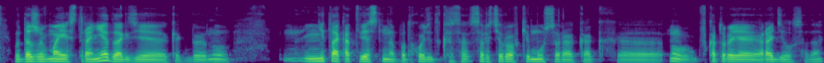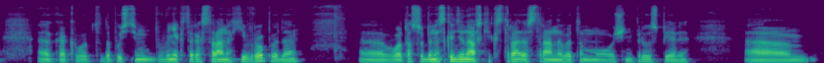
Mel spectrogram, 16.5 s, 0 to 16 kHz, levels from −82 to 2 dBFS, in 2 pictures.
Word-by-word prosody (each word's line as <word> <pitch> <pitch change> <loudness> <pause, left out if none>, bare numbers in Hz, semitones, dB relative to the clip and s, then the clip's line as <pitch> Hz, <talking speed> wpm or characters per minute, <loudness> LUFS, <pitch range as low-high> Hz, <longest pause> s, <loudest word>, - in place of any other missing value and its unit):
Вот 120 - -2
даже 130 0 +6
в - - -1
моей 130 -3 +6
стране, 130 +9 +5
да, 115 -6 +6
где, 110 0 0
как 115 0 -10
бы, 110 -1 -2
ну, 120 -2 -3 0.5
не 135 - 0
так 135 -2 +6
ответственно 125 -1 +2
подходят 115 -1 -3
к - - -10
со 125 +3 -5
сортировке 125 0 0
мусора, 120 -2 0
как, 110 0 -8
а, 110 -1 -4
ну, 115 -6 -1
в - - -15
которой 120 -1 +2
я 110 -1 +3
родился, 110 -1 0
да, 115 +3 -7 0.4
э, 110 -1 -3
как 110 0 -5
вот, 110 -1 -7
допустим, 115 -1 -3
в 115 +1 -4
некоторых 120 0 -1
странах 115 -2 +1
Европы, 125 +4 +1
да. 110 +3 -3 0.6
А 110 -2 -3
вот 105 +1 -1
особенно 120 0 +1
скандинавских 120 -1 +3
стран 115 -1 +1
страны 110 -1 0
в - - -4
этом 110 0 -4
очень 105 +1 -5
преуспели. 110 0 -4 0.6
Ам, 105 -1 -2
115 Hz, 165 wpm, -24 LUFS, 110-120 Hz, 0.6 s, даже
